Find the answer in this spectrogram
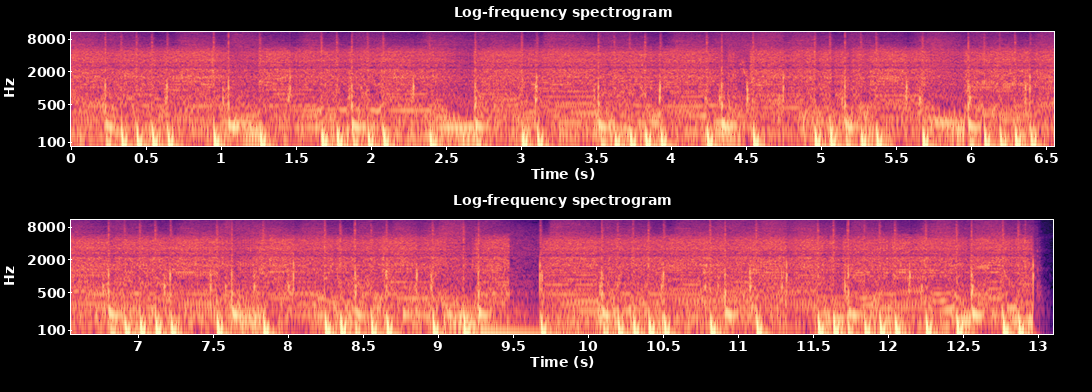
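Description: Playback of a heavy metal riff demo: chugging distorted rhythm guitars from a Neural DSP Nano Cortex amp modeller, with bass and programmed drums in double time, snare on two and four. A brief stop about nine and a half seconds in.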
